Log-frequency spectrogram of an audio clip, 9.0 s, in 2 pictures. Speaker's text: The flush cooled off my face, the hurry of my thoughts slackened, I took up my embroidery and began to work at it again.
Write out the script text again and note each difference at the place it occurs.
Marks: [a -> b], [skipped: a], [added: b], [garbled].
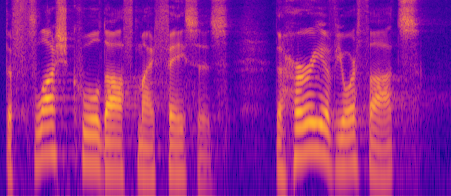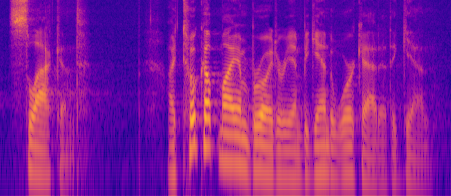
The flush cooled off my [face, -> faces] the hurry of [my -> your] thoughts slackened, I took up my embroidery and began to work at it again.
